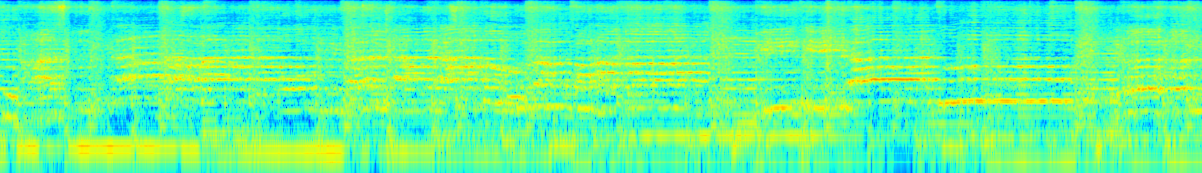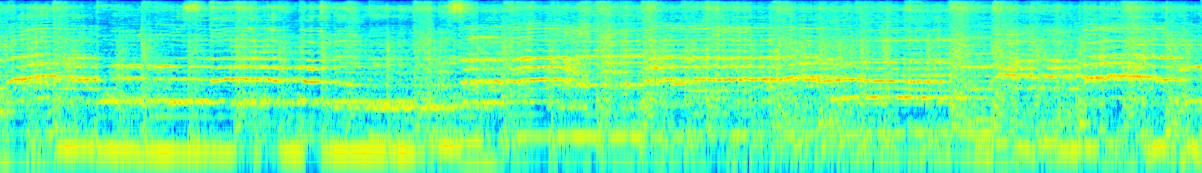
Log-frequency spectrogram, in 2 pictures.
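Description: Live worship band: several singers on microphones singing an Indonesian praise song together, backed by keyboard, guitar and drums, with a sustained bass line underneath.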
